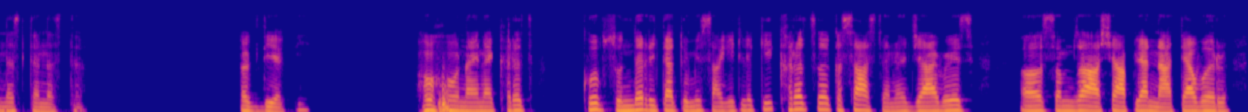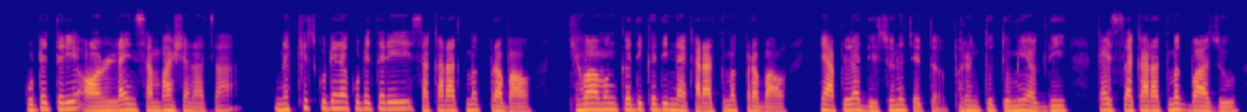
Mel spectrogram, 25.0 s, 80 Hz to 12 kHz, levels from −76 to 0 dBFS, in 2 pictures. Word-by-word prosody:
नसतं, 125 -1 -5
नसतं. 110 0 -11 1.6
अगदी, 130 -2 -1
अगदी. 160 +8 -10 1.1
हो, 150 +1 +4
हो. 140 +1 +3
नाही, 130 -1 0
नाही. 130 0 -1
खरंच 140 0 -3 0.5
खूप 180 0 +1
सुंदररित्या 145 -2 +1
तुम्ही 135 +1 -2
सांगितलं, 135 +2 -5
की 185 0 -4
खरंच 180 +1 -1
अ, 175 - +2
कसं 150 +1 -1
असतं 130 -3 -6
ना 125 +1 -3
ज्यावेळेस 135 +2 +1 0.5
अ, 135 +1 +3
समजा 140 +1 +3
अशा 130 +2 +2
आपल्या 140 +2 +4
नात्यावर 130 +2 +2 0.5
कुठेतरी 185 +4 0
ऑनलाईन 135 +1 +3
संभाषणाचा 135 -1 -1 0.6
नक्कीच 205 +5 -3
कुठे 200 -1 -1
ना 200 - +3
कुठेतरी 195 +1 -1
सकारात्मक 145 +2 0
प्रभाव 120 -4 +2 0.5
किंवा 175 +3 +6
मग 175 0 +1
कधी-कधी 170 +1 0
नकारात्मक 135 -1 +1
प्रभाव 120 -5 +1 0.4
हे - - +4
आपल्याला 155 +3 +3
दिसूनच 145 +3 -2
येतं. 125 +6 -5
परंतु 140 +3 -1
तुम्ही 145 +2 +2
अगदी 140 +2 -1 0.3
काही 165 0 +1
सकारात्मक 145 +3 +2
बाजू 130 -1 +1
140 Hz, 120 wpm, -23 LUFS, 130-160 Hz, 1.6 s, किंवा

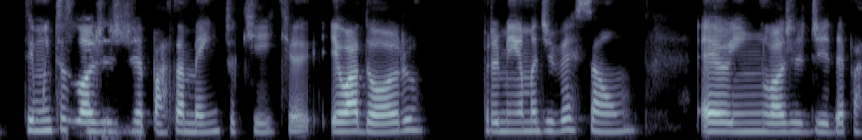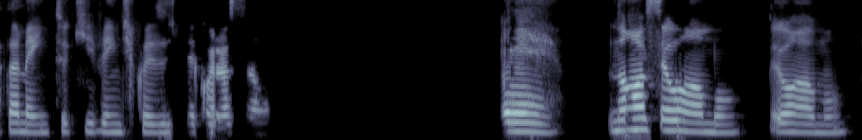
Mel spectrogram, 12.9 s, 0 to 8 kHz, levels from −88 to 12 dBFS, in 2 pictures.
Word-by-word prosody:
tem 220 - -2
muitas 220 +1 -3
lojas 200 -1 +4
de 200 +1 -9
departamento 195 0 -3
que 95 0 -8
que 105 +2 -6 0.2
eu 200 - +7
adoro, 200 +3 +4 0.4
pra 200 -1 -3
mim 200 0 +2
é - - +3
uma 205 +1 -2
diversão, 210 -1 -3 0.5
é 200 0 +7
eu 200 - +2
ir 195 - 0
em 195 0 -5
loja 190 0 +1
de 185 0 -5
departamento 185 -1 -4
que 190 - -10
vende 185 -1 -8
coisas 180 -1 -7
de - - -22
decoração. 180 -2 -4 1.7
É, 190 -2 +3 0.4
nossa 230 +2 +5
eu 220 0 +5
amo, 185 -3 -1 0.2
eu 190 - -1
amo, 175 0 -3
195 Hz, 150 wpm, -24 LUFS, 180-205 Hz, 1.7 s, eu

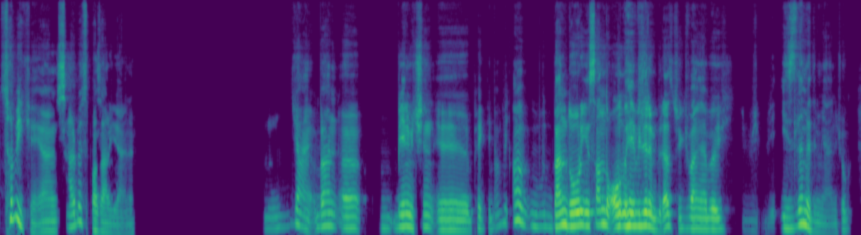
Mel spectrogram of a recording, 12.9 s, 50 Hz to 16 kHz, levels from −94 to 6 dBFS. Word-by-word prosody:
Tabii 235 - 0
ki, 95 - -16
yani, 105 +3 -9
serbest 155 - -5
pazar 100 -5 -6
yani. 85 0 -18 1.9
Imm, 125 +1 -19 0.2
yani, 135 -7 -8
ben, 155 -1 -3
ööö, 130 0 -3 0.3
benim 145 +3 -2
için, 140 -1 -5
eee, 115 -1 -4
pek 125 0 -11
b 145 +9 -17
bir, 190 - -15
a, 215 -2 0
bu 145 -2 -14
ben 155 +4 +5
doğru 160 +2 +8
insan 165 +2 +2
da 160 - +5
olmayabilirim 155 -2 +6
biraz. 145 +7 -1
Çünkü 125 0 -12
ben, 125 - +1
yani, 120 -1 -2
böyle, 120 0 0
h - - -17 0.3
vi 110 -2 -30
izlemedim, 130 - -1
yani. 90 0 -20
Çok, 110 +2 -16
130 Hz, 155 wpm, -22 LUFS, 115-155 Hz, 1.9 s, doğru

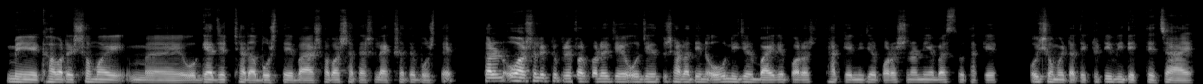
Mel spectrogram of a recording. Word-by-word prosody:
মে 120 - +3 0.2
খাবারের 115 -2 +3
সময় 115 -3 +2 0.3
ম্যা 105 -1 -1 0.3
ও - - +2
গ্যাজেট 115 0 +3
ছাড়া 100 - +3
বসতে 105 0 -1
বা 100 - +4
সবার 110 0 +1
সাথে - - -5
আসলে 105 +2 -6
একসাথে 100 - -5
বসতে। - - -5 0.4
কারণ 155 0 +6
ও - - +4
আসলে 160 0 -2
একটু 155 - -5
প্রেফার 135 0 +1
করে 130 0 +3
যে 125 - +1
ও - - +3
যেহেতু 120 0 -3
সারাদিন 120 -1 0
ও - - +5 0.2
নিজের 120 -1 -1
বাইরে 110 +2 +4
পড়া 110 - +3
সু - - -28
থাকে, 115 -1 -3
নিজের 110 0 -1
পড়াশোনা 110 +2 -1
নিয়ে 115 0 -1
ব্যস্ত 110 0 0
থাকে। 105 +1 -5 0.4
ওই 120 - +2
সময়টাতে 110 -3 0
একটু 115 - -12
টিভি 120 -2 -1
দেখতে 110 0 -2
চায় 95 -4 +2
115 Hz, 205 wpm, -25 LUFS, 110-120 Hz, 0.4 s, কারণ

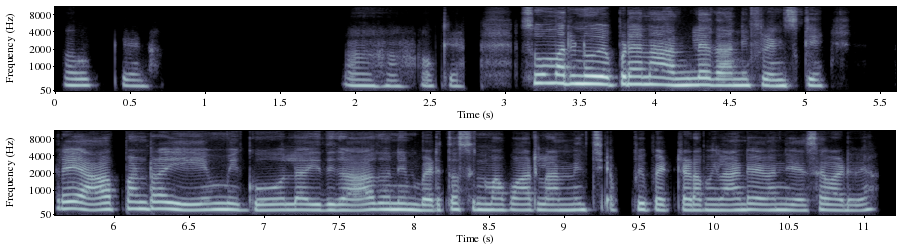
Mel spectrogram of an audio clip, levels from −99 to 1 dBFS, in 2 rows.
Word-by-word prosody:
Okay. 245 0 -9 1.5
ఆహా! 225 -1 -6 0.2
Okay. 225 0 -12 0.5
So - - -2
మరి 320 -1 +5
నువ్వెప్పుడైనా 295 -1 +6
అనలేదా 255 0 +3
నీ 245 - +3
ఫ్రెండ్స్‌కి 235 +1 -2 0.6
"రేయ్ 275 -1 +2
ఆపండ్రా! 270 +2 0 0.2
ఏమి 230 +2 -1
మీ 235 - 0
గోల 220 +1 -2 0.2
ఇది 220 0 -1
కాదు. 220 +3 -1
నేను 230 -1 +2
పెడతా 215 +3 -3
సినిమా 230 -2 -1
పాటలు," 225 0 -3
అని 220 +1 -2
చెప్పి 225 +3 -5
పెట్టడం 215 0 -3
ఇలాంటివేమైనా 225 +1 -2
చేసేవాడివా? 215 +1 -5
230 Hz, 135 wpm, -24 LUFS, 220-250 Hz, 1.5 s, నువ్వెప్పుడైనా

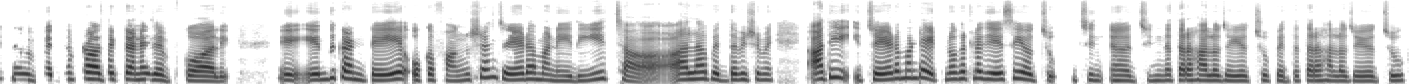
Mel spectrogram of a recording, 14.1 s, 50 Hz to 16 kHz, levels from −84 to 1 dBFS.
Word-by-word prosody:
హ్మ్. 255 -1 -2
పెద్ద 235 -6 -2 0.2
ప్రాజెక్టనే 270 -1 +4
జెప్పుకోవాలి. 205 -3 +2 0.6
ఎ - - +5 0.3
ఎందుకంటే 260 - +2 0.3
ఒక 235 +1 -2 0.2
ఫంక్షన్ 245 +12 -3
చేయడమనేది 245 -6 0 0.3
చాలా 270 +3 0
పెద్ద 215 -6 0
విషమే 250 0 -4 0.5
అది 325 +6 +5 0.2
ఇది - - -7
చేయడం 265 +4 +4
అంటే, 330 +1 0
ఎట్నో‌ 255 +4 -5
గట్ల 300 +1 0
జేసేయొచ్చు. 270 - +1 0.3
చి 245 - -5 0.3
ఆహ్, 220 -1 -3
చిన్న 220 +1 -7
తరహాలో 230 -1 +1
జేయొచ్చు, 210 +1 -3
పెద్ద 205 -3 -5
తరహాలో 215 -1 -2
జేయొచ్చు 200 +1 -3
245 Hz, 115 wpm, -22 LUFS, 215-270 Hz, 0.6 s, ఎ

